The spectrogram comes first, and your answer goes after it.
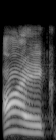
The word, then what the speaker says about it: AEK: They are playing at home against AAK Athens, or AEK Athens, how the Greeks are saying.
